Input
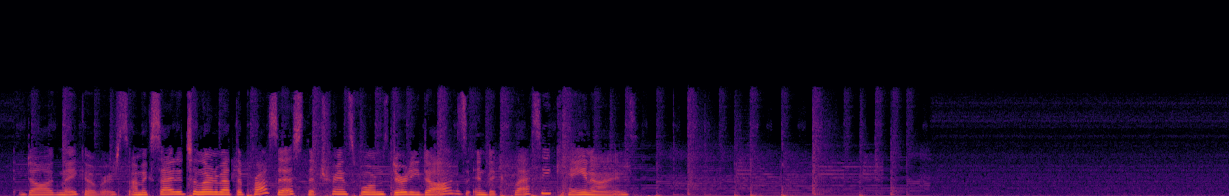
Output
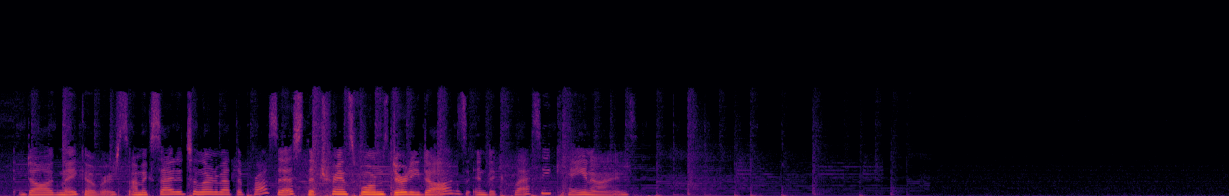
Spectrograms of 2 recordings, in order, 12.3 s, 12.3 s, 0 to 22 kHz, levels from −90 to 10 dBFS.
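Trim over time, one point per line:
1.06 s -2.5 dB
2.53 s -11.5 dB
3.12 s +0.5 dB
3.83 s +0.5 dB
4.63 s -7.5 dB
7.04 s -7.5 dB
7.91 s -16 dB

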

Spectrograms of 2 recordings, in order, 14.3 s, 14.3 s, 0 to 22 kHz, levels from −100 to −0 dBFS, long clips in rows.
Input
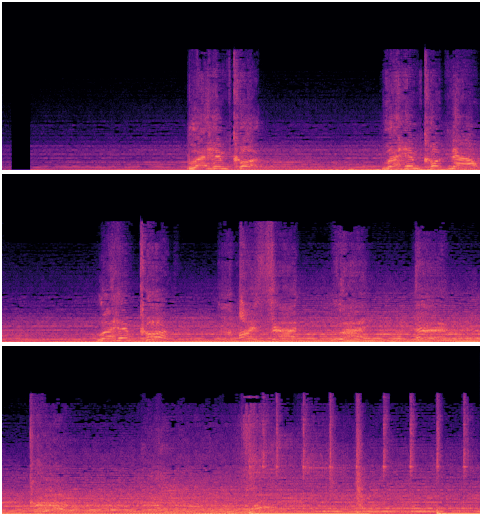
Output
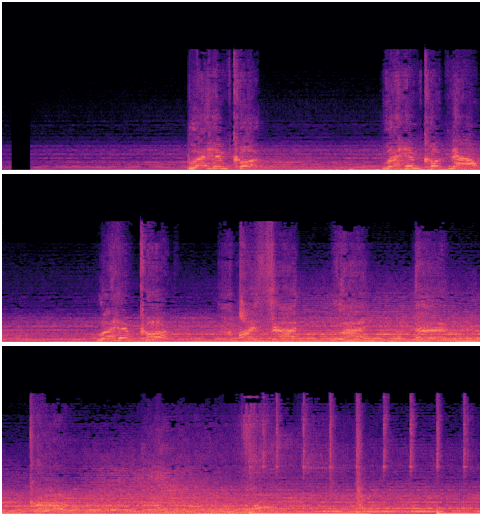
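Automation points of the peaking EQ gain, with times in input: peaking EQ 5 kHz 0.93 oct
6.77 s -6.5 dB
7.46 s +1 dB
9.08 s +1 dB
10.25 s -8 dB
10.63 s +3.5 dB
11.15 s +3.5 dB
11.92 s -7.5 dB

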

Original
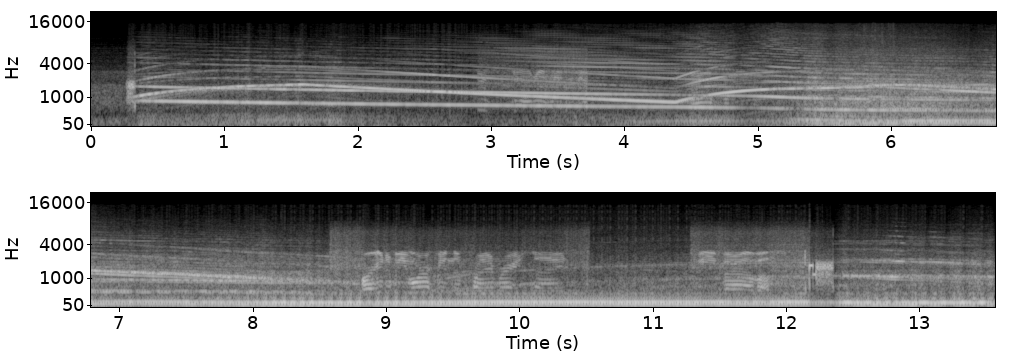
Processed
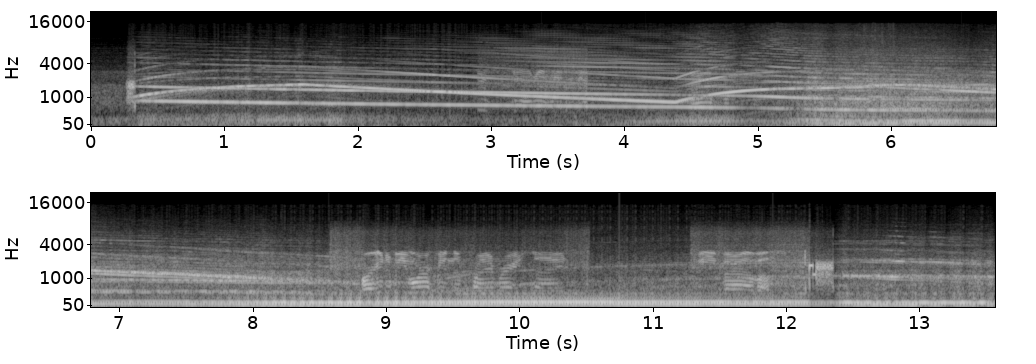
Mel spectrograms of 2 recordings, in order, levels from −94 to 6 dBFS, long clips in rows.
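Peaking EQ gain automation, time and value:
peaking EQ 180 Hz 0.73 oct
+6.5 dB
from 3.38 s -4 dB
from 4.16 s +4.5 dB
from 4.98 s -4 dB
from 6.53 s -12.5 dB
from 7.82 s -4 dB
from 8.57 s +2.5 dB
from 10.75 s -4 dB
from 11.90 s -10.5 dB

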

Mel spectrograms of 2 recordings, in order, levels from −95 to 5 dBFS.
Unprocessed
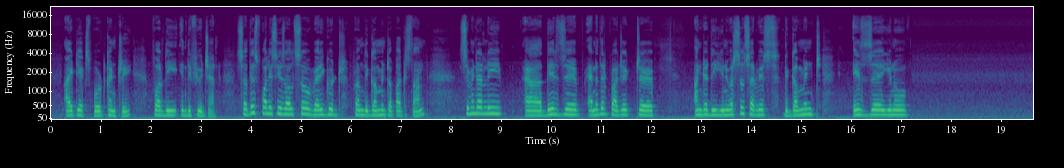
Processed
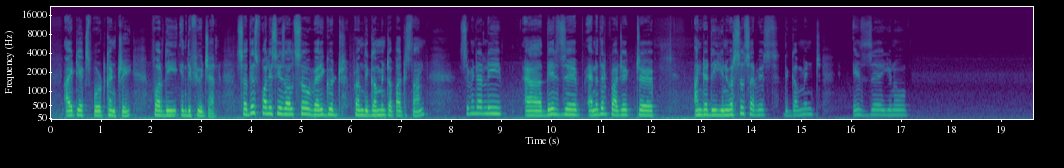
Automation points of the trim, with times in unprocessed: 6.87 s +5.5 dB
8.25 s -4 dB
8.93 s +4 dB
13.72 s +4 dB
14.44 s -8 dB

